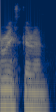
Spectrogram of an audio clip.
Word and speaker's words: restaurant: and money at a restaurant. Try to convince your friend to do it your way. Yeah. Restaurant. Can you repeat restaurant? Restaurant. Close. Almost 2 syllables.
